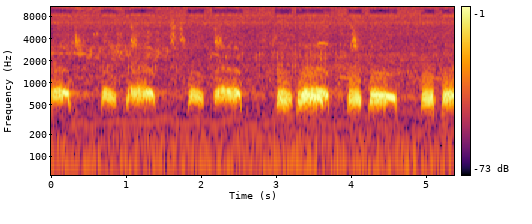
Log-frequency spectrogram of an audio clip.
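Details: Decoy spotted dove luring wild doves, giving a steady series of soft, hollow coos in short and long pairs, the long notes dropping slightly in pitch.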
